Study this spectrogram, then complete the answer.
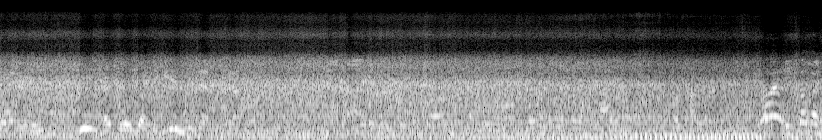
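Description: Floodwater rushes and roars loudly nearby.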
